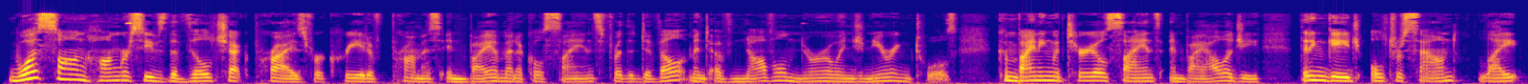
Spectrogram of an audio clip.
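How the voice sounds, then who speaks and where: A woman reading a scripted voice-over announcement in a measured, formal way, pausing between the items of a list. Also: low-pitched, gravelly, no echo, studio quality.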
